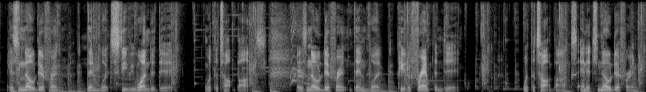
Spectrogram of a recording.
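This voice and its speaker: A man with a fairly low, very lively voice gives informal instruction as a tutorial host. He phrases things deliberately and with emphasis, often tagging on short rhetorical questions. Music plays behind his voice. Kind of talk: informal instructional talk to camera.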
